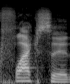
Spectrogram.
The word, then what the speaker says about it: flaccid: Like a double C sound would be like flaccid, by the way. That's what it normally be. Or like flaxid is what how you say it otherwise. That's why it threw me off cuz in proper English that's what that's how you'd say that.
